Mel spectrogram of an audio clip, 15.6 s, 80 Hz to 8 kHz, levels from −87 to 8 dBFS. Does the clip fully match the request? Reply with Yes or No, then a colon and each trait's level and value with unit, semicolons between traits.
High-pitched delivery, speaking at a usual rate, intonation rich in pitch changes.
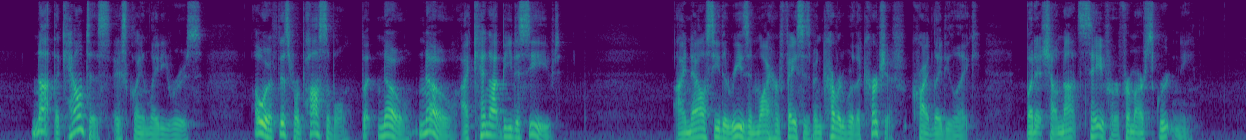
No: very low, 95 Hz; average, 170 wpm; wide, 6.5 semitones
